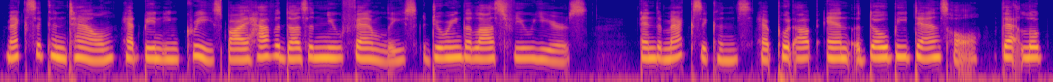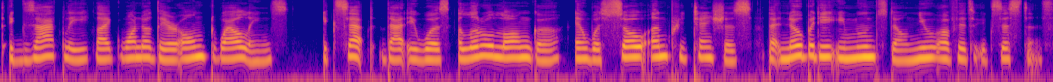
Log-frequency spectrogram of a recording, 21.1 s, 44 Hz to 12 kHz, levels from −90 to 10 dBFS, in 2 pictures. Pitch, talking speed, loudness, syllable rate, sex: 225 Hz, 155 wpm, -17 LUFS, 4.4 syllables/s, female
